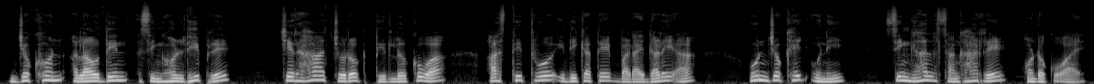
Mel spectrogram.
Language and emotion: Santali, neutral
